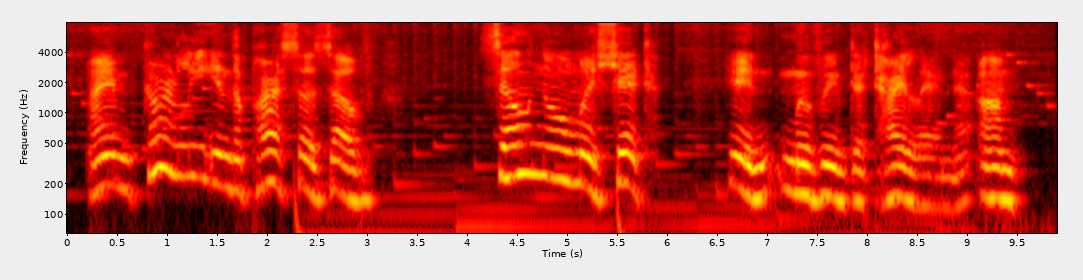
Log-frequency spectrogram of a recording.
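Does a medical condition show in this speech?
Yes: traumatic brain injury; very debilitating.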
